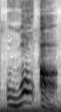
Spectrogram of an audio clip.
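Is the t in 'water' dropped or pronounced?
dropped. The t in water is dropped. "lá em Londres, eles vão falar"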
